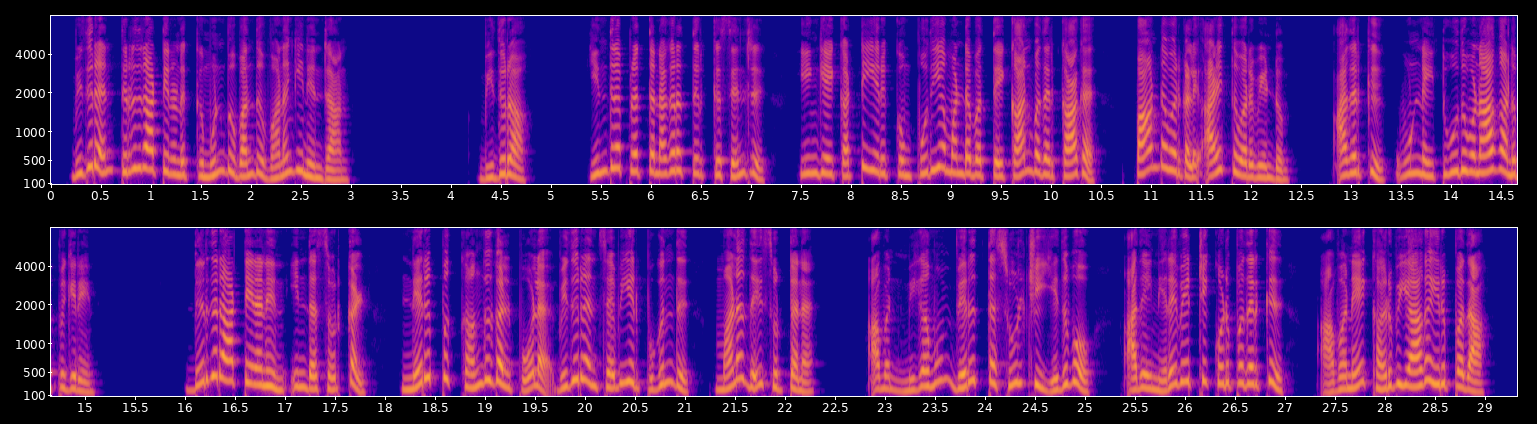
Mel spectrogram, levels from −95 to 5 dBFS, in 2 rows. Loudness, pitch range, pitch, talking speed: -25 LUFS, 215-305 Hz, 255 Hz, 90 wpm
